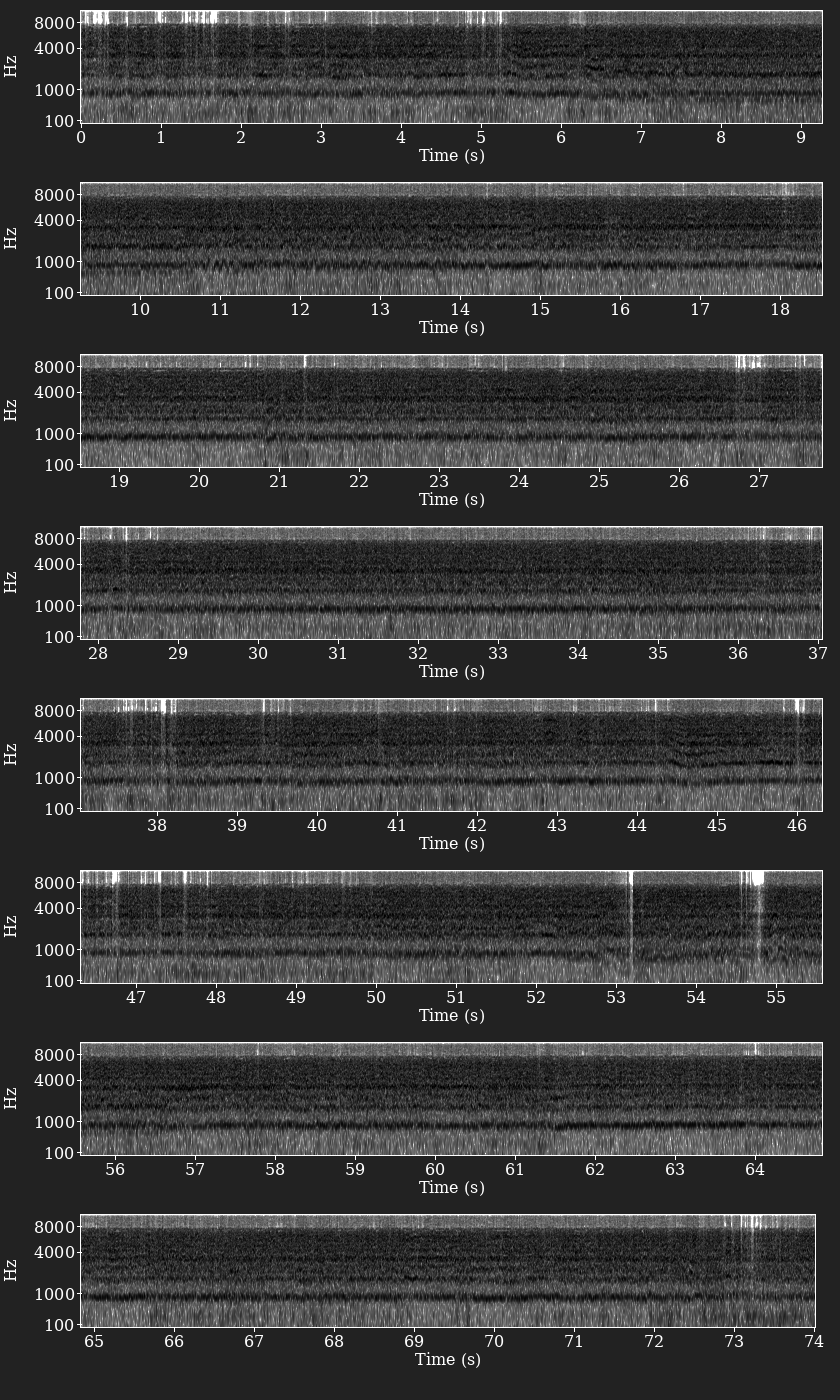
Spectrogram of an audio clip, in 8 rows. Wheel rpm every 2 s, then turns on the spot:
230, 220, 220, 200, 190, 210, 230, 220, 230, 230, 240, 230, 220, 230, 230, 240, 230, 230, 240, 230, 220, 230, 230, 230, 230, 210, 150, 140, 210, 230, 220, 230, 230, 230, 230, 220, 240.
none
